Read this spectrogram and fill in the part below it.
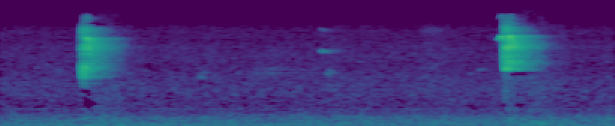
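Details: Common blackbird chicks hand-fed in spring at a recovery centre before release; two short harsh high begging squawks about three seconds apart over a low background hum.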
